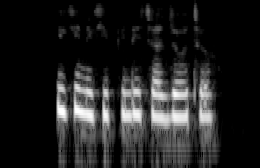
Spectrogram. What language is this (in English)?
Swahili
